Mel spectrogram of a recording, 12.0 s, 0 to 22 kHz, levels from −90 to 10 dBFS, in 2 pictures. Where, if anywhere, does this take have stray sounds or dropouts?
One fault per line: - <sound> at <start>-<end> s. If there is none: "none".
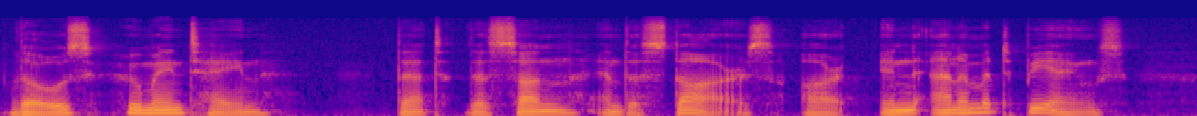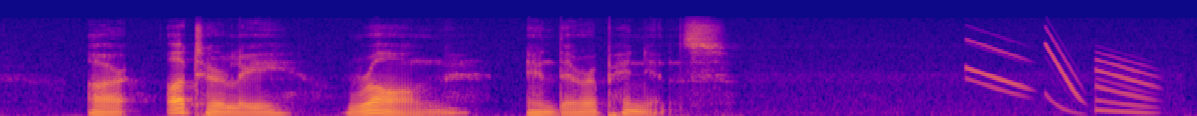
- chirp at 10.8-11.8 s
